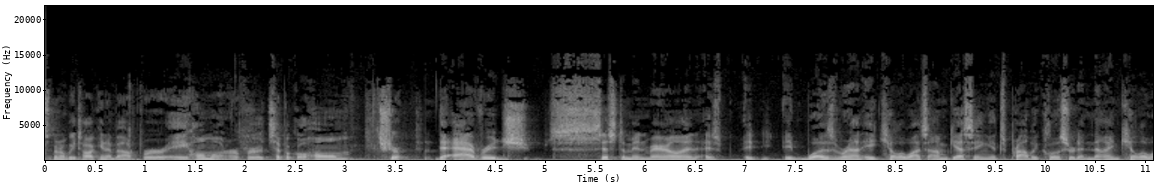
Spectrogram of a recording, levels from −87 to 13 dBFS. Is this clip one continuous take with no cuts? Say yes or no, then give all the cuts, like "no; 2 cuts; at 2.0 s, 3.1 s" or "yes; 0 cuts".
no; 1 cut; at 5.0 s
